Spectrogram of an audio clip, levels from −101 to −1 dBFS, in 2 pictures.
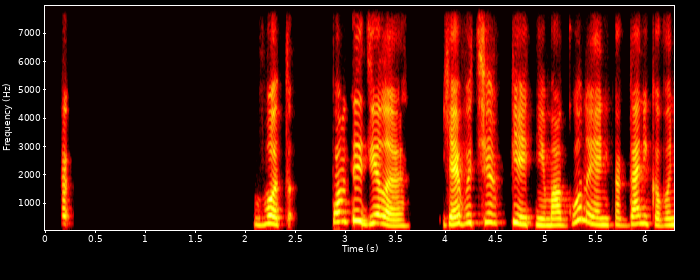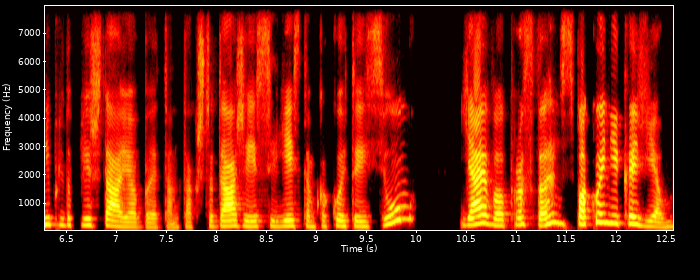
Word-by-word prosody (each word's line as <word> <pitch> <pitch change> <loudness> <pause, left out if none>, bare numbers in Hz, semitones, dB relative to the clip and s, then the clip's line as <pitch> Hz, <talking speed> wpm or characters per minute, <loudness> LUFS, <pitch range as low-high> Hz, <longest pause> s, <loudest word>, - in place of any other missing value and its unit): Как - - -5 1.8
Вот, 250 +1 +3
в - - -20
том-то 360 +2 +3
и 370 - +5
дело. 255 -8 +3 0.4
Я 250 +1 +4
его 290 +2 +2
терпеть 305 -4 -1
не 230 -1 0
могу, 225 - +1
но 385 - -3
я 250 -3 +1
никогда 235 +1 -1
никого 235 -6 -4
не 240 +1 -1
предупреждаю 225 -6 -1
об 160 - -15
этом. 150 -2 -11
Так 160 0 -14
что 185 - -9
даже 190 +1 +2
если 185 +1 -7
есть 195 +2 -3
там 180 -2 -9
какой-то 185 0 -6
изюм, 240 - -3 0.6
я 240 +2 +7
его 220 -8 +2
просто 235 +5 -1
спокойненько 280 +2 +2
ем. 180 -9 -3
230 Hz, 155 wpm, -22 LUFS, 195-275 Hz, 1.8 s, я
